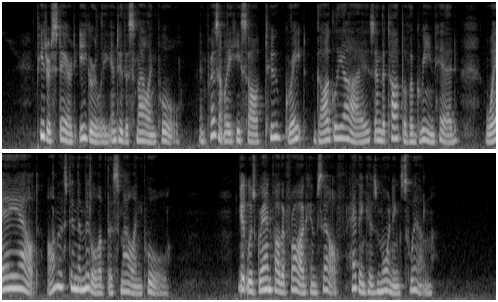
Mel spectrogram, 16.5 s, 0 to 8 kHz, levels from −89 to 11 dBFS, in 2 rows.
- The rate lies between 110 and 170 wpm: Yes, average, 150 wpm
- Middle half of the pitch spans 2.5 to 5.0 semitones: No, wide, 5.6 semitones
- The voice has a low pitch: No, medium, 180 Hz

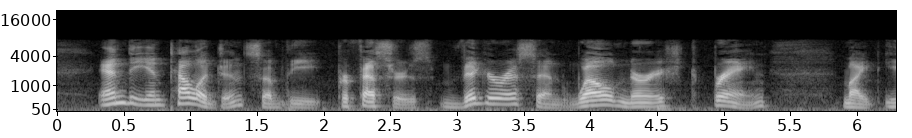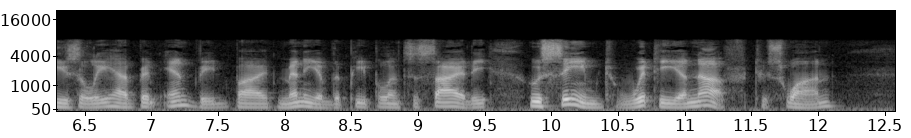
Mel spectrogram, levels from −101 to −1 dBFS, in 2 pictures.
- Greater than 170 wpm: No, average, 140 wpm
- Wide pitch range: Yes, wide, 5.8 semitones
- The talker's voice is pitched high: No, low, 120 Hz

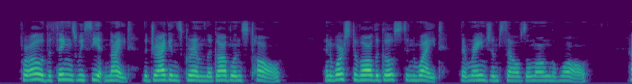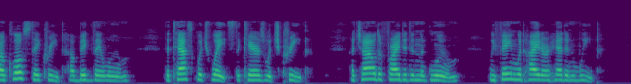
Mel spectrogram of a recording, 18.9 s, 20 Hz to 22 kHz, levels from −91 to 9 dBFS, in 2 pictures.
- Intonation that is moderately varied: No, narrow, 2.3 semitones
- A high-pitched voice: Yes, high, 225 Hz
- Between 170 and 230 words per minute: Yes, average, 185 wpm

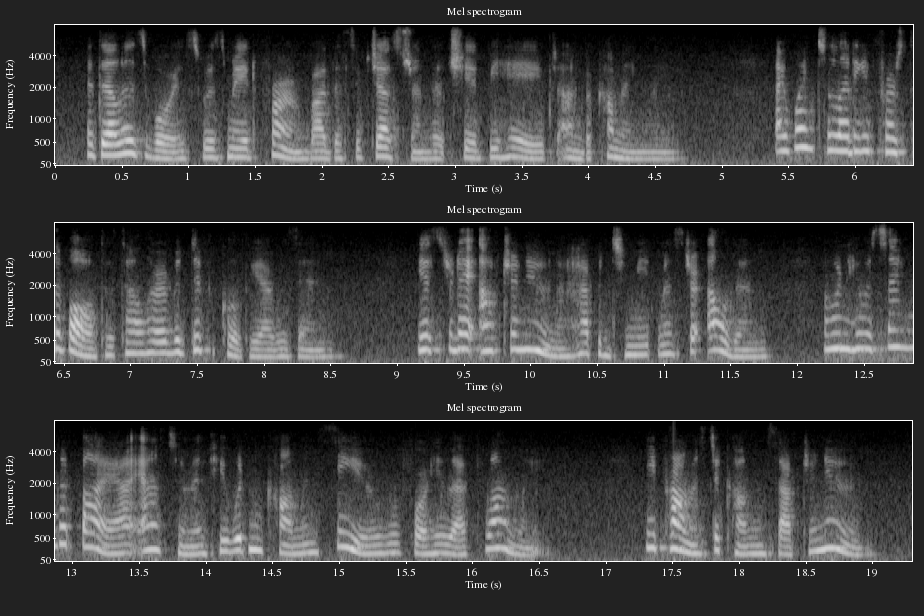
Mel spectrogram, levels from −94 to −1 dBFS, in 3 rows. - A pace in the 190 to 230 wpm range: Yes, average, 200 wpm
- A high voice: Yes, high, 195 Hz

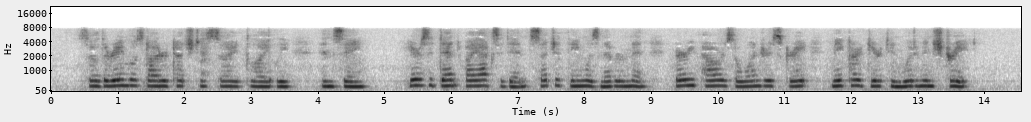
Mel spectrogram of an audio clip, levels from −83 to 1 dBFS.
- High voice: Yes, very high, 250 Hz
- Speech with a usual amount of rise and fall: No, narrow, 1.5 semitones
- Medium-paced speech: No, slow, 130 wpm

